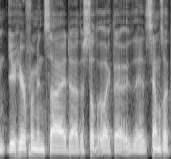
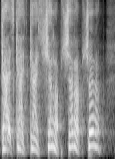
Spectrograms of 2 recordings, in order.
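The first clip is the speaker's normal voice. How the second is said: high, squeaky goblin voice; excited goblin; 14 semitones higher than usual. Acted. Goblin quieting the commotion among the others, high urgent voice. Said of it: "the goblin's like".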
